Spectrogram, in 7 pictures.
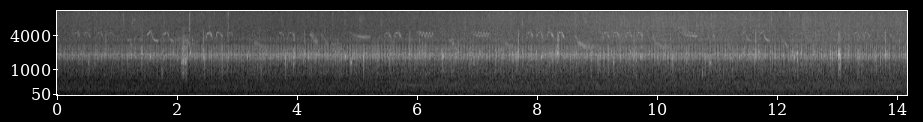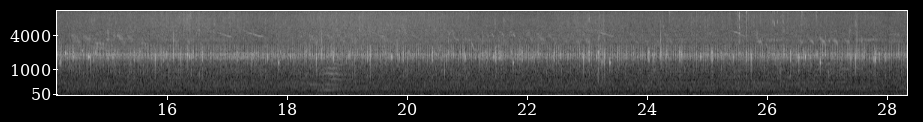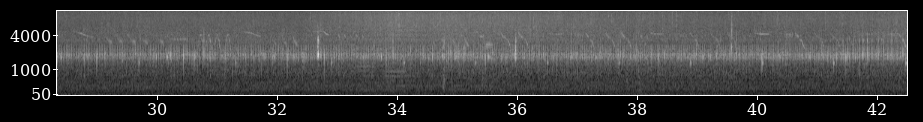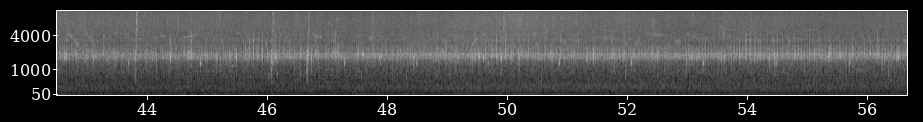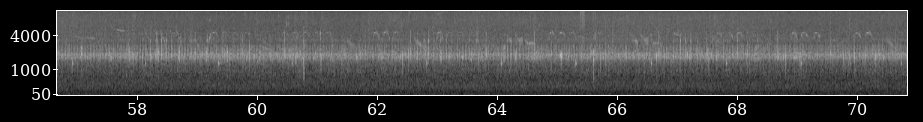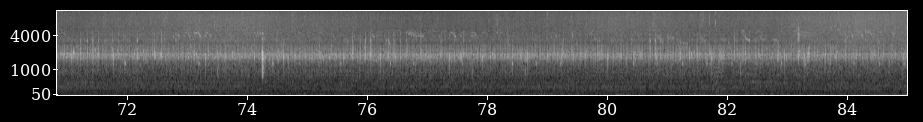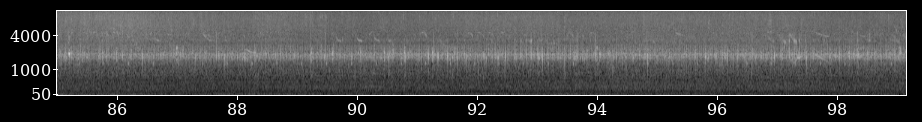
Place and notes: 4 channel recording of little pond: hydrophones and small omni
